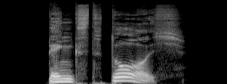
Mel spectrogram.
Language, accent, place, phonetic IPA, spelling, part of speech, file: German, Germany, Berlin, [ˌdɛŋkst ˈdʊʁç], denkst durch, verb, De-denkst durch.ogg
- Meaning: second-person singular present of durchdenken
